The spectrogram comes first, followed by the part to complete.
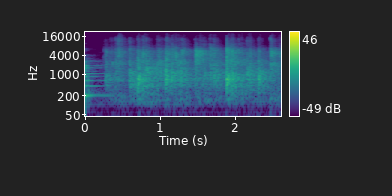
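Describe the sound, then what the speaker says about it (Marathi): A group of students claps for themselves in a classroom, steady close applause that swells in a few uneven surges after a brief voice at the start. "आता तुम्ही स्वतःसाठी टाळ्या वाजवून घ्या"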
